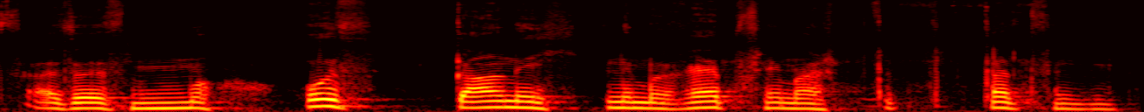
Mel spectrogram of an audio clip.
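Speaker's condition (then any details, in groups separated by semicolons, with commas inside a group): Stuttering; stuttering symptoms, also present during stage performances; repeated sounds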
